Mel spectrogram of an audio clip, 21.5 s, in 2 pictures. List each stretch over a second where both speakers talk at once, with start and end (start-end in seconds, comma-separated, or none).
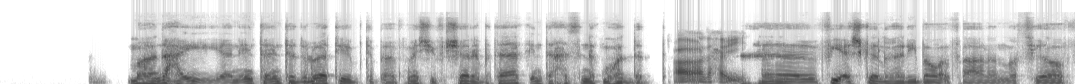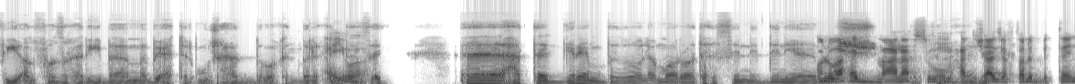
18.9-20.7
